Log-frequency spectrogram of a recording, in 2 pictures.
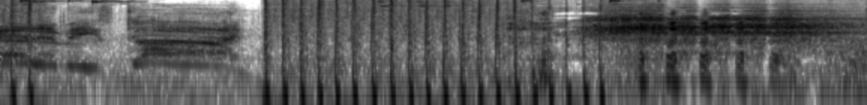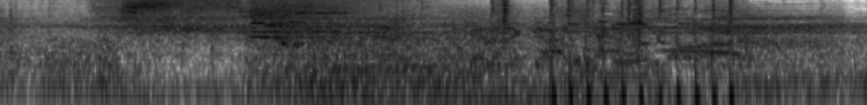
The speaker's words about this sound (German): Moment. Wo ist das Geballer?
